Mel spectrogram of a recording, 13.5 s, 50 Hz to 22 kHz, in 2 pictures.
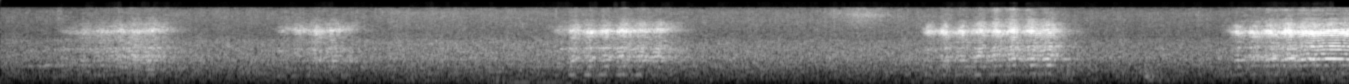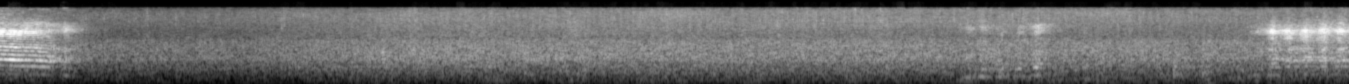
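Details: Black goats at a hands-on farm in Jeju, Korea, home to 3,000 black goats beside a cypress forest; a run of harmonic, wavering bleats repeats every one to two seconds, the loudest a quavering cry, over steady hiss like rain.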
